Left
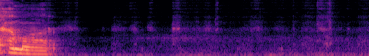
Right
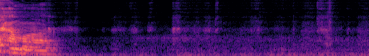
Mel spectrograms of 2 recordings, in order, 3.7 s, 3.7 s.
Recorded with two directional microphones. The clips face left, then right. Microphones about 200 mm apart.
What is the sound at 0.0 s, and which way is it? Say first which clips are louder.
Speech: left 7 dB; 40° left (ahead or behind).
